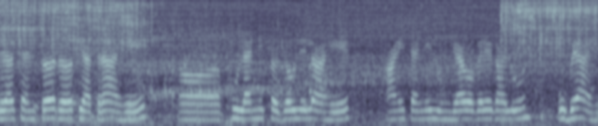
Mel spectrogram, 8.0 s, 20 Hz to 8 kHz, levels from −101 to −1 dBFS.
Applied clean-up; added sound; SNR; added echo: none; Fill (with liquid) / Sink (filling or washing); 1 dB; none.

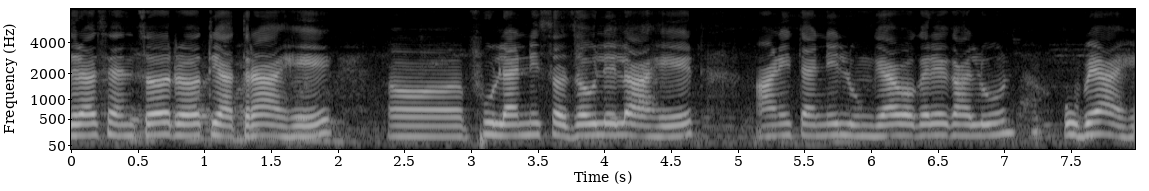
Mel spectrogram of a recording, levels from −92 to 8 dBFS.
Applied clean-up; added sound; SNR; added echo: none; none; none; none.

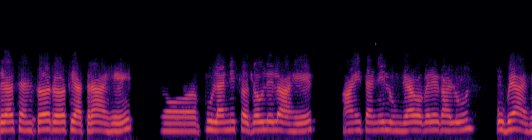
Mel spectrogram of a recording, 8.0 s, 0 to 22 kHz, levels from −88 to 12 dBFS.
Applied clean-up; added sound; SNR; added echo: neural mask model Resemble Enhance denoiser.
